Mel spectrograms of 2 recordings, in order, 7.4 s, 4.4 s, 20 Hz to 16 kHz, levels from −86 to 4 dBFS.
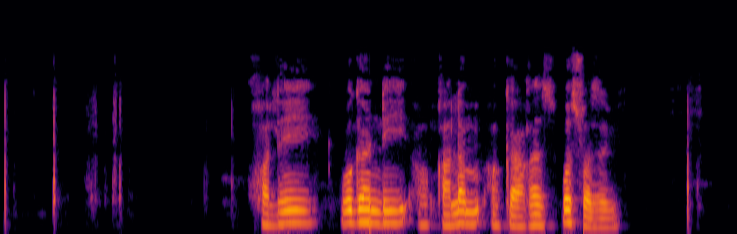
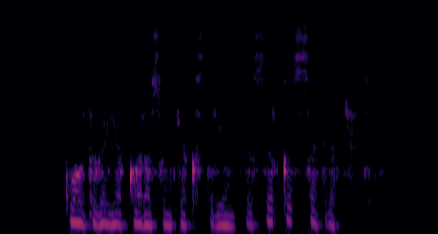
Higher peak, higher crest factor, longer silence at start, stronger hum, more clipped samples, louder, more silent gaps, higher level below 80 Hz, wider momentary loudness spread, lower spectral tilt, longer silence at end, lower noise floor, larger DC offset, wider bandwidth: first, -4 dBFS vs -34 dBFS; about the same, 22 dB vs 24 dB; first, 1.15 s vs 0.65 s; neither; neither; first, -23 LUFS vs -57 LUFS; neither; first, -62 dBFS vs -88 dBFS; first, 22 LU vs 11 LU; first, -7.5 dB/octave vs -5 dB/octave; first, 1.2 s vs 0.6 s; about the same, under -90 dBFS vs under -90 dBFS; neither; second, 7.6 kHz vs 11.5 kHz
